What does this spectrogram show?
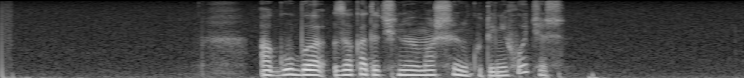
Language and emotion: Russian, neutral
